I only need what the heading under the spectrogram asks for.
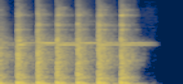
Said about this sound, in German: Ähm, alle äh, schlaft ihr, werdet ihr auf einmal geweckt durch ein Klopfen.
